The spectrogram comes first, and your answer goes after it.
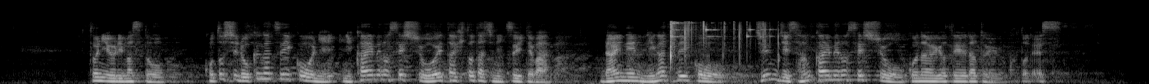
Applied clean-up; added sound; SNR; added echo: none; Shatter / Crushing; 8 dB; reverberation time 1.9 s.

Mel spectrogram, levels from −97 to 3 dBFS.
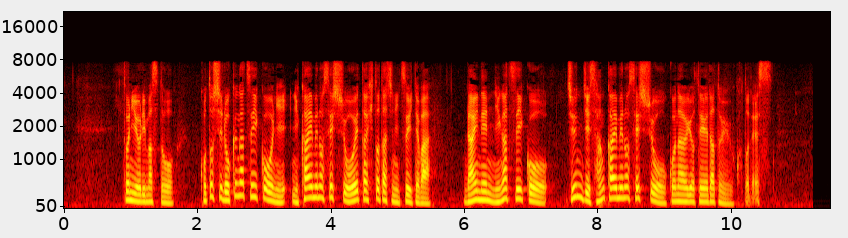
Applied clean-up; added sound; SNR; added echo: none; none; none; none.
